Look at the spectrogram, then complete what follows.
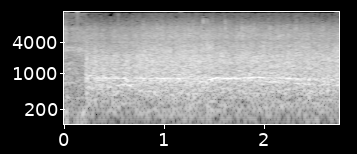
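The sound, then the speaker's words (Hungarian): A large crowd bursts into sustained applause, thanking Pope Francis for his teaching, thoughts and blessing, a dense, steady wash of clapping that starts abruptly and holds at an even, loud level throughout. “Ma is tapssal köszönik meg Ferenc pápának a tanítását, a gondolatait, az ő áldását.”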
